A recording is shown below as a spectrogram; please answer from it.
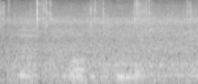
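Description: Indistinct talking voices, with a few faint clicks.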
